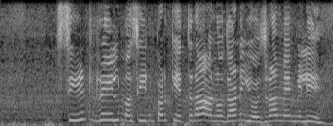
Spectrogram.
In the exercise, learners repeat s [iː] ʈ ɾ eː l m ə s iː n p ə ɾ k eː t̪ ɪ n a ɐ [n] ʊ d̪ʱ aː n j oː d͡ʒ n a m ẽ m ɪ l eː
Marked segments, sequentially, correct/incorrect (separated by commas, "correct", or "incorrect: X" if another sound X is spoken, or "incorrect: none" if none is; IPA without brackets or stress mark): correct, correct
